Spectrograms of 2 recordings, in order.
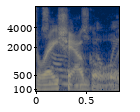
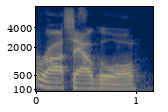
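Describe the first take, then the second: First: The first word sounds like neither Ross nor Raz. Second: The first word sounds like 'Ross'. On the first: The speaker calls it right. "the correct way to pronounce Ra's al Ghul's name" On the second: The speaker calls it wrong. "It's not Ross al Ghul"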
